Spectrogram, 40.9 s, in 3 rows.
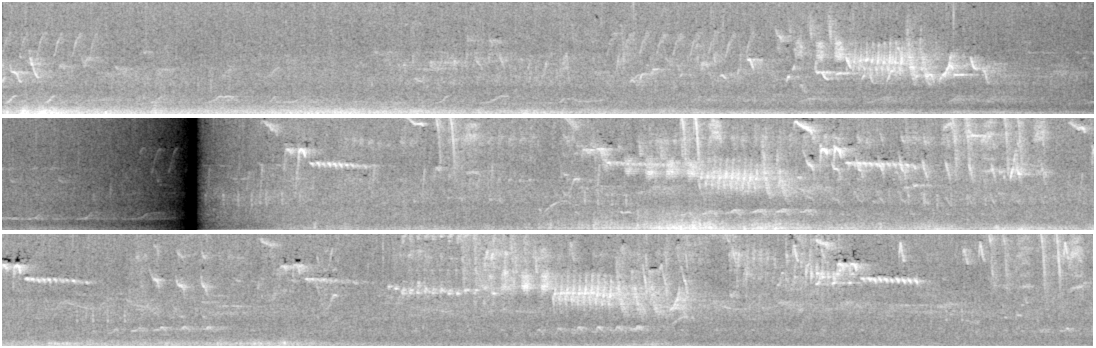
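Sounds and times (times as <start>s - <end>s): thunder rumbling: 0.0s - 10.2s, 17.2s - 32.1s
rain: 0.0s - 40.9s.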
